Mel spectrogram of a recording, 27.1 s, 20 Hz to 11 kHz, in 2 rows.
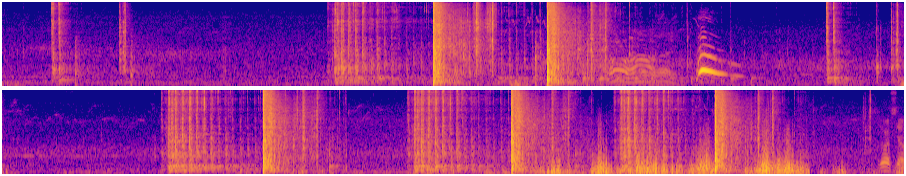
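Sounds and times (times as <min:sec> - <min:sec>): loud gunshot: 0:06.4 - 0:07.0, 0:08.2 - 0:08.7, 0:17.4 - 0:18.0, 0:21.2 - 0:21.6, 0:24.2 - 0:24.8
rapid crackling gunfire: 0:06.4 - 0:07.2, 0:08.1 - 0:09.0, 0:15.9 - 0:18.4, 0:19.6 - 0:22.1, 0:22.7 - 0:25.2.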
